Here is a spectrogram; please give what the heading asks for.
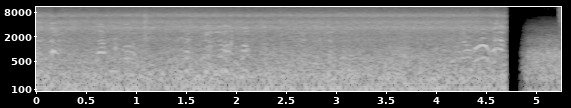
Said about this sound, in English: Nice sound of water rushing down the stones.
